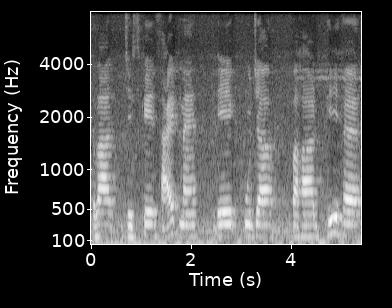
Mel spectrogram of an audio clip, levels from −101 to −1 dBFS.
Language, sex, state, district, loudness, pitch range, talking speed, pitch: Hindi, male, Haryana, Charkhi Dadri, -14 LUFS, 145-155 Hz, 100 wpm, 150 Hz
